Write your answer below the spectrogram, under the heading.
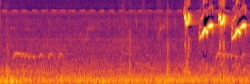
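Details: A cinereous tit kept for training caged birds delivers a brief burst of about three rapid phrases near the end, each a high thin note dropping to a lower upward-sweeping whistle, following quiet low background hum.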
